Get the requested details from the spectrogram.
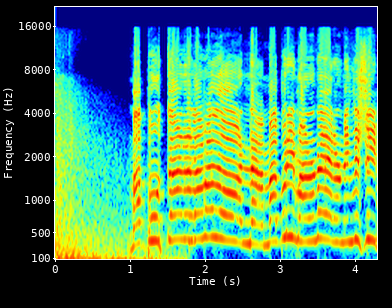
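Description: A man talks with animation into a microphone.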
